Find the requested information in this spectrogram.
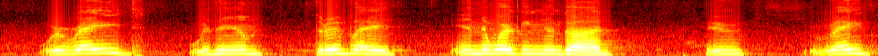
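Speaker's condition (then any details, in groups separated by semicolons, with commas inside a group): Cerebral palsy; carried everywhere by parents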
